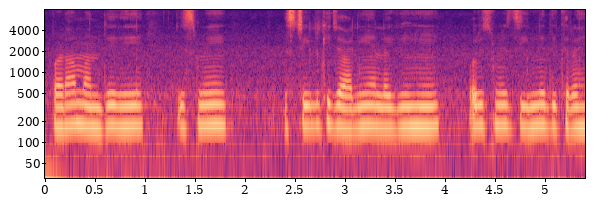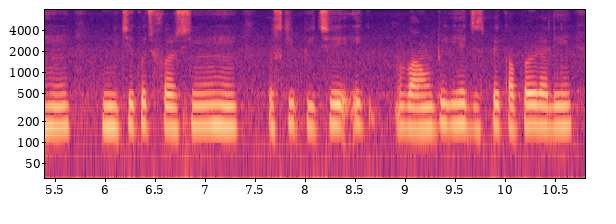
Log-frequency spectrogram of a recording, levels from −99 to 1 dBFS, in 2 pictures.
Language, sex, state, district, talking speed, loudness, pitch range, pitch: Hindi, female, Bihar, Sitamarhi, 165 wpm, -16 LUFS, 165-170 Hz, 165 Hz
